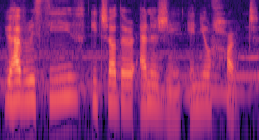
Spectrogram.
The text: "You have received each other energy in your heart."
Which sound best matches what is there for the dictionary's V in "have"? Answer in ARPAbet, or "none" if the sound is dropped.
V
